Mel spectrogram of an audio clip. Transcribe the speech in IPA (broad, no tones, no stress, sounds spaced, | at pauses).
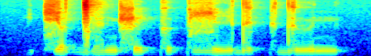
t͡ɕ ɐ ɡ͡ǀ ɛ n ʂ i k ɘ k ɮ i d e k d ɨ n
